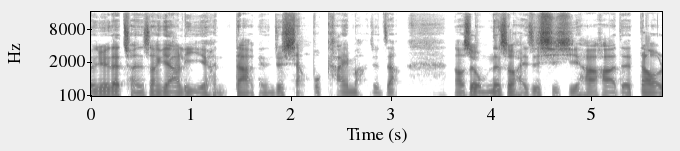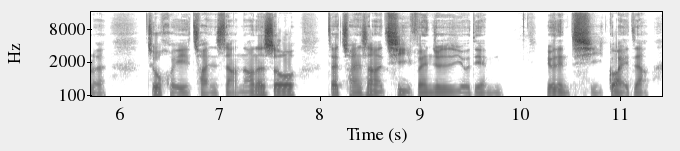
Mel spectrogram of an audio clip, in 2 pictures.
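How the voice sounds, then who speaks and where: Low-voiced Taiwanese man telling a story. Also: a little mellow, no room sound, clean studio sound. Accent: Taiwanese Mandarin. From Taichung, Taiwan. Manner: acts out quoted dialogue while telling a story. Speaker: podcast co-host. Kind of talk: casual storytelling chat.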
